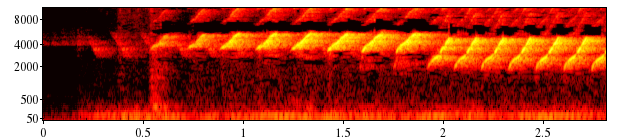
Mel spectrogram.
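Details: Canary singing energetically as a lure for young canaries learning sounds: a bright, fast rolling trill of short warbled notes that builds in volume, briefly dips lower, then continues.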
